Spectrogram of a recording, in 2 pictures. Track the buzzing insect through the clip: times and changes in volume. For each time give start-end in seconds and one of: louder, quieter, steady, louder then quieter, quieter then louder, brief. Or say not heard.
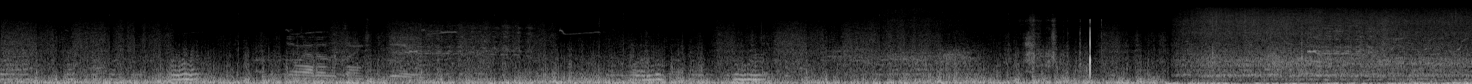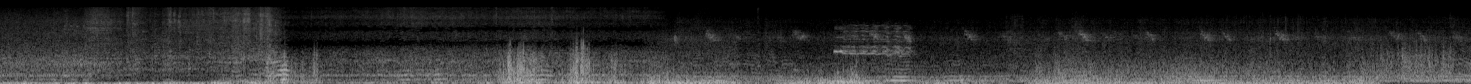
0.0-29.3 steady.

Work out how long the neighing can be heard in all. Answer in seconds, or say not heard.
3 s.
